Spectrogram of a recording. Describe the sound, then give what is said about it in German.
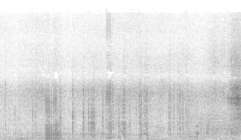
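Soft leather boots worn on the legs creaking and rustling, a steady run of scuffing, squeaky friction sounds with small bursts, quiet and continuous with no voice. “Und erregt dich dieses weiche Material, wie es diese speziellen Geräusche macht.”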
